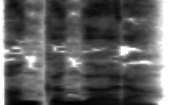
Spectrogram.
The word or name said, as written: ಅಂಕಂಗಾರ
